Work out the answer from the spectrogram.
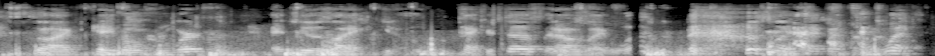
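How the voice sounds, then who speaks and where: A man's voice: mid-range voice, unhurried. Chatty man telling stories over a noisy call. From San Diego, grew up in Atlanta. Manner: rambling, restarts often, laughs while telling stories. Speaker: guest. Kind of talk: casual storytelling over video call. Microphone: video call. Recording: loud background noise on video call.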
